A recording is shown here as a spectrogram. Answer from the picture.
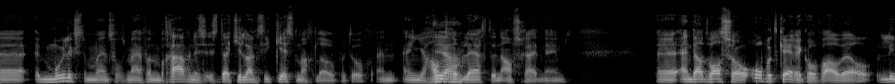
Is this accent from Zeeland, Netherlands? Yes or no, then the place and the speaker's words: no; Gelderland, Netherlands; Ik kwam uit Gelderland, niet uit Brabant.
